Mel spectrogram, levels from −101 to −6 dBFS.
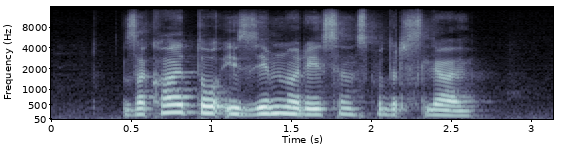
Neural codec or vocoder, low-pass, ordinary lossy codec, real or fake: autoencoder, 48 kHz, 128 numbers a frame, DAC-VAE, trained on Japanese speech; 14.4 kHz; none; fake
